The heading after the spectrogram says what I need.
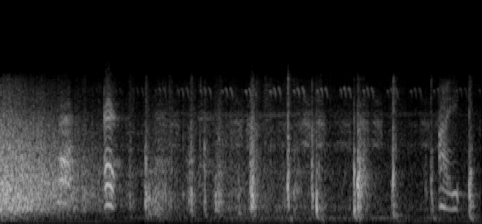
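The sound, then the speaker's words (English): Gunfire in a vintage western drama: sharp, percussive bangs and cracks during a tense standoff and scuffle, mixed with raised voices. “I didn't mean to shoot him.”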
